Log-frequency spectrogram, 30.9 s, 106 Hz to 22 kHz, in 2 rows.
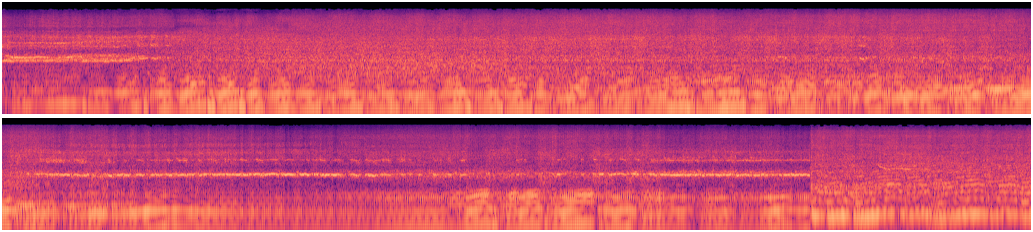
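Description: A Volvo 700-series sedan doing a burnout: its engine revs up and down over and over while the spinning rear tyres give a steady high squeal. The squeal fades after the first couple of seconds, returns about halfway through, and drops out shortly before the end.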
